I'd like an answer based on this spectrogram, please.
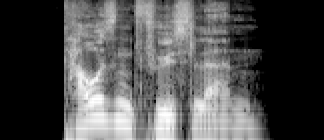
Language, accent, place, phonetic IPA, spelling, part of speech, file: German, Germany, Berlin, [ˈtaʊ̯zn̩tˌfyːslɐn], Tausendfüßlern, noun, De-Tausendfüßlern.ogg
- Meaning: dative plural of Tausendfüßler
